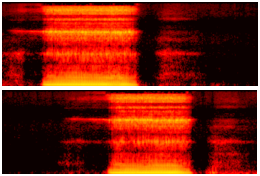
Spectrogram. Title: SNORING SOUND EFFECT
